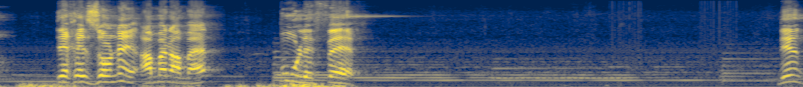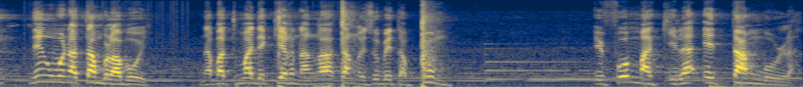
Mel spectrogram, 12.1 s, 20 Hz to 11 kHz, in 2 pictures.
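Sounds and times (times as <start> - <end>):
sustained keyboard chords: 0.0 - 12.0.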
